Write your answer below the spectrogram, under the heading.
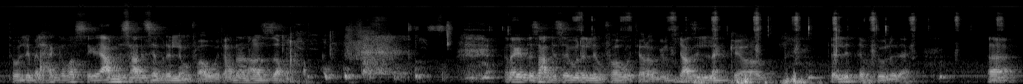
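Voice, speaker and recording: Fast-talking taunting Egyptian football fan. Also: male voice, deep voice. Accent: Egyptian Arabic. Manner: taunting, mocking rival fans; rapid, repetitive, animated delivery. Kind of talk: fan rant to camera. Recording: echoey room with background noise.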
